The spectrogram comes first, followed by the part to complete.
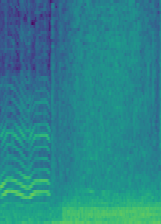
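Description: Race-car engine sound effect revving up, its pitch climbing steadily over a rushing noise, starting about half a second in just as a wavering high tone cuts off.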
